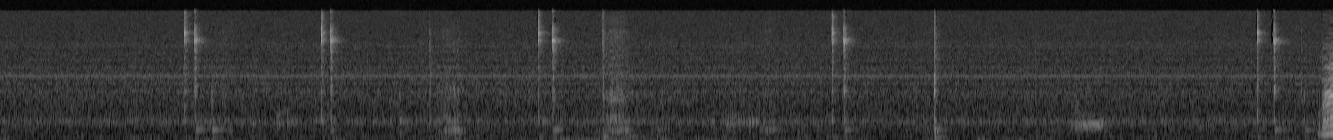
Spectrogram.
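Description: Faint, irregularly spaced single clicks of a computer mouse button, about seven or eight of them, over near-silent room tone.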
